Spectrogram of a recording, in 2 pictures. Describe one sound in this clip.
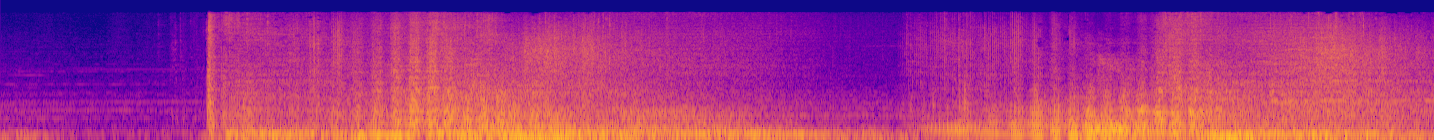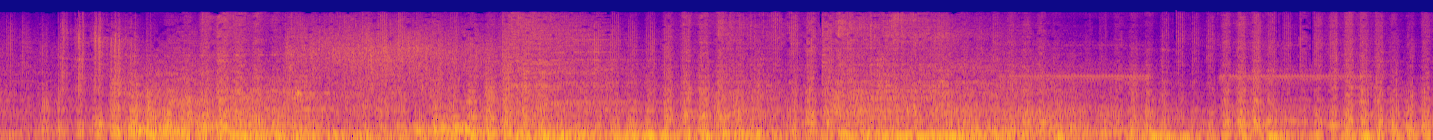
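Electricity crackles and roars loudly.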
